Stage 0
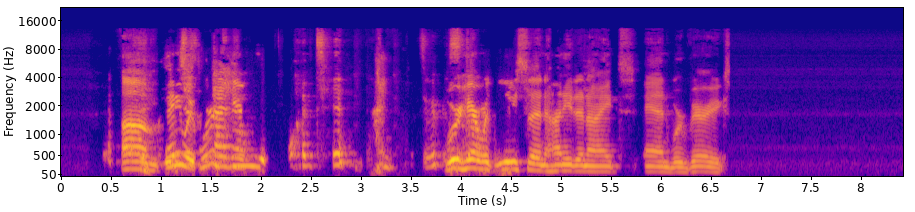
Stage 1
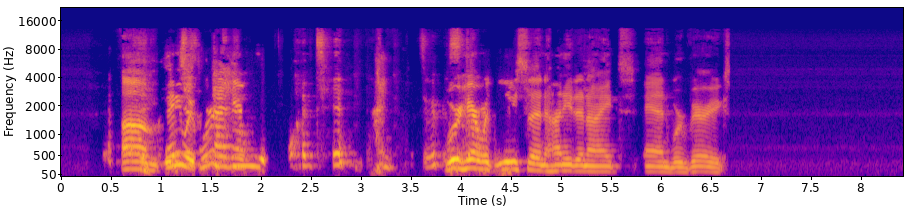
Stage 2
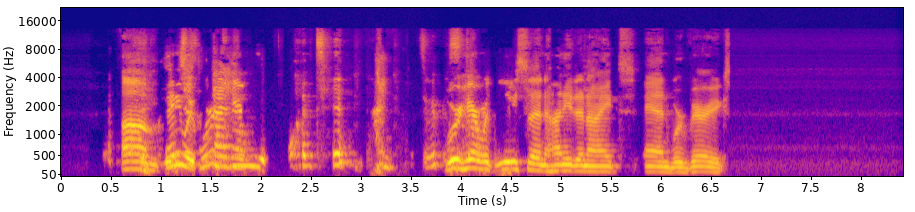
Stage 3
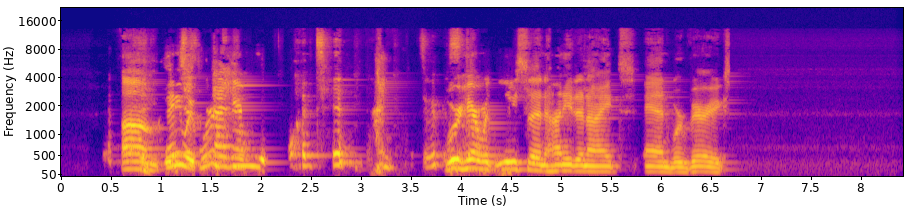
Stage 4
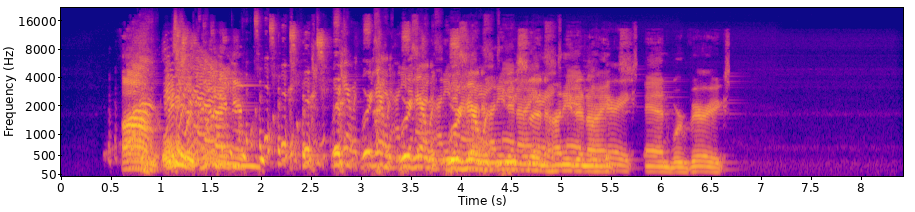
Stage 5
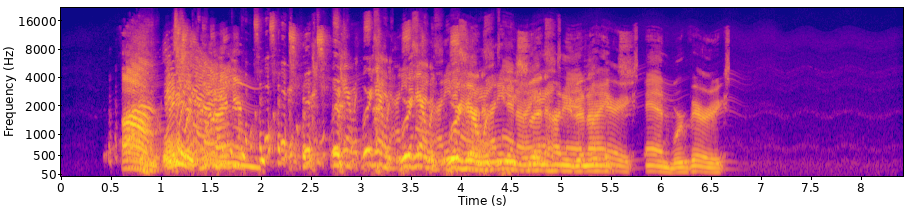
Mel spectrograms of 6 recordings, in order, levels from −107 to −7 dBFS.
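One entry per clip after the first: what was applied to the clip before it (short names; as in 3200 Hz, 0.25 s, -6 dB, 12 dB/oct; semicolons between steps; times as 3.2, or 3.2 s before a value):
low shelf 320 Hz +3 dB
AGC gain up to 11.5 dB
de-hum 164.6 Hz, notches 27
echoes that change speed 0.137 s, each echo +3 st, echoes 3; gain -7 dB
wow and flutter 130 cents; gain +4.5 dB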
